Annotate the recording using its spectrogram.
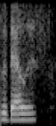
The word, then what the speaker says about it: Idalis: My name is Adalis. – Can you spell that for me, please? – I-D-A-L-I-S. – I-D-A-L-I-S? – Yes, ma'am.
